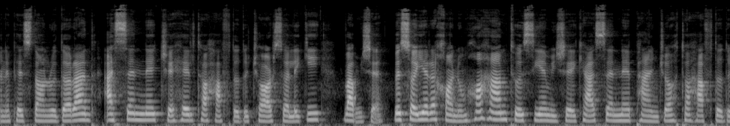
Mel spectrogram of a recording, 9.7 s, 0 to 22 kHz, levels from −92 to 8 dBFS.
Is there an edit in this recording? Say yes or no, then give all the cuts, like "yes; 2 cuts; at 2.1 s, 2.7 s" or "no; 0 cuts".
yes; 3 cuts; at 1.3 s, 4.7 s, 5.2 s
